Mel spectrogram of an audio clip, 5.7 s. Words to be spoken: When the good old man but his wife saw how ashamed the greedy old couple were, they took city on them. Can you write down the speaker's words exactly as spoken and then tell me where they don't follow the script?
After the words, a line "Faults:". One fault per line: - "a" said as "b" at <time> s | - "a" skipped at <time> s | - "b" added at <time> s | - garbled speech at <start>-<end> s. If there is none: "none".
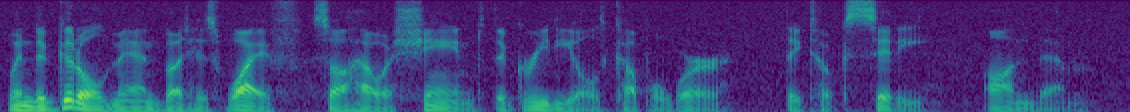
When the good old man but his wife saw how ashamed the greedy old couple were, they took city on them.
Faults:
none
